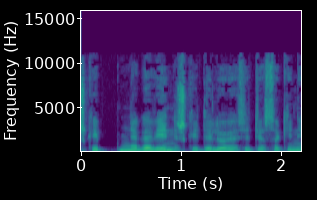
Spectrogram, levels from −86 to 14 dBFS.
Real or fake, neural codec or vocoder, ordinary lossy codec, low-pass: real; none; MP3, 48 kbps; 14.4 kHz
